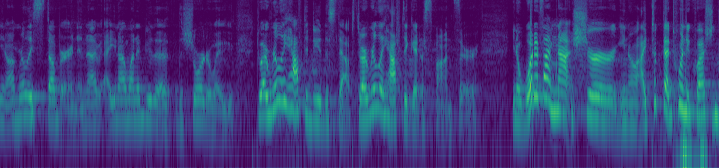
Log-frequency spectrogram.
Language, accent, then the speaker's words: English; Michigan, United States; I'm from Michigan, right? And Michigan people are super nice.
